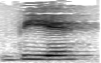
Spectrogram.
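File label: "die", Spanish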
